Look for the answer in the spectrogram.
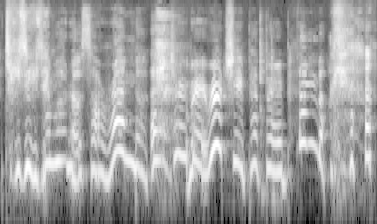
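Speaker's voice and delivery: high, fast, breathless sing-song name; mom's theatrical storytelling voice. Retold or imitated. Daughter imitating her mom reading the long name breathlessly, high and fast. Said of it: "my mom would just read that with such inflection and personality".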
